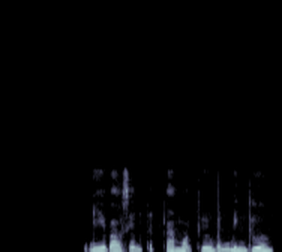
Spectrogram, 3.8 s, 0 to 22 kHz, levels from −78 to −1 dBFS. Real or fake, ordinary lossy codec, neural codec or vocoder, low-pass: real; AAC, 48 kbps; none; 7.2 kHz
